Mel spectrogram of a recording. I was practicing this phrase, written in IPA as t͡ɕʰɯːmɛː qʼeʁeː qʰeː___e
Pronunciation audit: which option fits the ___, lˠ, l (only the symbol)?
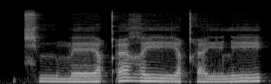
l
